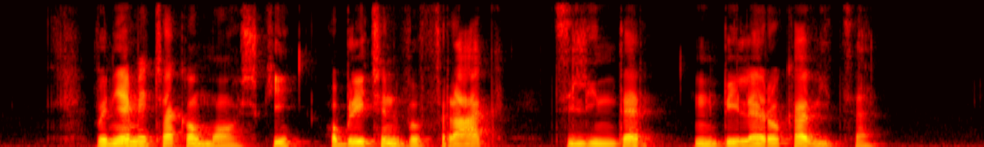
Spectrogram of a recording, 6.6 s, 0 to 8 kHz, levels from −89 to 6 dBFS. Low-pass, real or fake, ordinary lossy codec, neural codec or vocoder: none; real; none; none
